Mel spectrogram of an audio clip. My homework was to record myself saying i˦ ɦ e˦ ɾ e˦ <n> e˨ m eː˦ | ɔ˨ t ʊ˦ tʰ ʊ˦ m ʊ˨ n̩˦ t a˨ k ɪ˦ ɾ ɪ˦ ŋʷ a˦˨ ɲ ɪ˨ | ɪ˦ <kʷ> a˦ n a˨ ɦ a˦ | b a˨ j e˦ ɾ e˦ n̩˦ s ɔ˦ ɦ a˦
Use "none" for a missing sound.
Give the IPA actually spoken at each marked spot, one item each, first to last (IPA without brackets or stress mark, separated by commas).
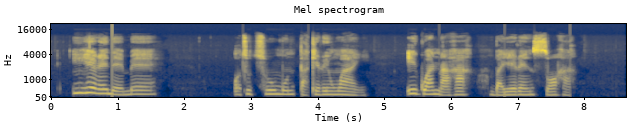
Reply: n, ɡʷ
